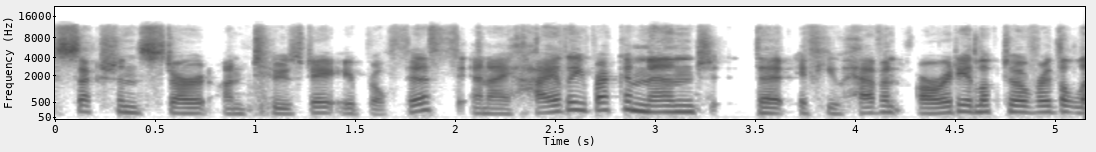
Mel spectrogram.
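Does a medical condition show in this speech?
No.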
